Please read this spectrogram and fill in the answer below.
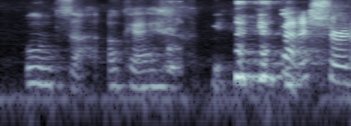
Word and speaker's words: Odense: Odense. Unsa, okay.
